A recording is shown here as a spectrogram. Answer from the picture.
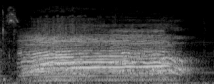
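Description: A single long, loud cow moo, drawn out for nearly two seconds with a steady, resonant tone before fading away, heard on its own.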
